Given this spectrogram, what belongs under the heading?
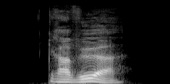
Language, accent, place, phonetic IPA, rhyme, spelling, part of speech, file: German, Germany, Berlin, [ɡʁaˈvøːɐ̯], -øːɐ̯, Graveur, noun, De-Graveur.ogg
- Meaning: engraver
